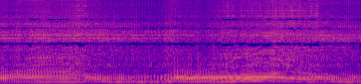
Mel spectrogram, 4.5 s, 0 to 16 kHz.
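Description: Itálica Super IDM 125 motorcycle's single-cylinder four-stroke engine revved up and back down twice with the throttle, the second rev longer and higher, peaking about three seconds in. It runs on an aftermarket racing CDI with no rev limiter.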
